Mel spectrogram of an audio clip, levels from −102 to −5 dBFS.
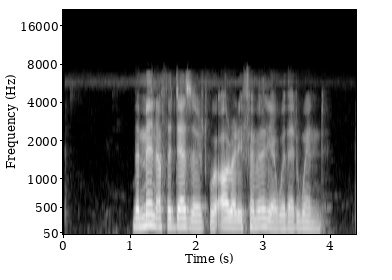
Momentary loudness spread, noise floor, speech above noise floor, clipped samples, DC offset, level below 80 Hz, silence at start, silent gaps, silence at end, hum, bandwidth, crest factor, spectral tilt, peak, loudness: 10 LU; -70 dBFS; 51 dB; under 0.1%; under 0.1%; -58 dBFS; 1.05 s; none; 0.55 s; none; 7.2 kHz; 16 dB; -6 dB/octave; -4 dBFS; -19 LUFS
